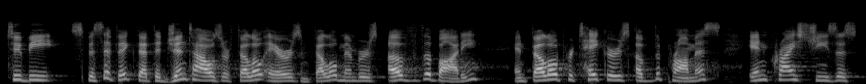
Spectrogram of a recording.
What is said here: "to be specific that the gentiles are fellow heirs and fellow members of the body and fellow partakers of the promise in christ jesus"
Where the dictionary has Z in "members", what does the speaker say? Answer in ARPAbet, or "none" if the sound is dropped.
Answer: Z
